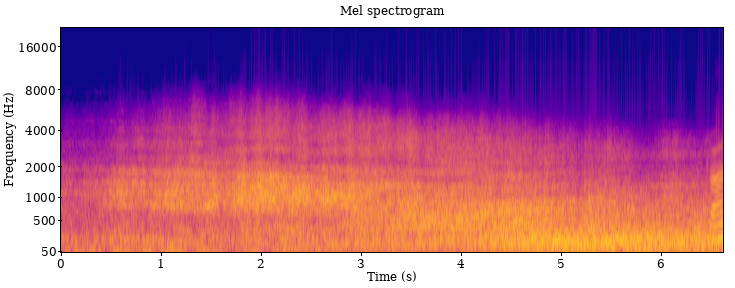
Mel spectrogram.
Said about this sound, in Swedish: Planet avgick mot Amsterdam vid halv tre-tiden på natten.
